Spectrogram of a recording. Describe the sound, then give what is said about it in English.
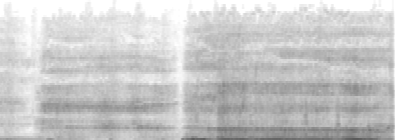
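A voice imitates the heavy, rattling snoring of a man who has put on weight, a raspy wheezing inhale that swells into a louder, throaty snort halfway through and keeps grinding on. “That snoring got you all jacked up because you done picked up all this weight, heavy ass chest.”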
